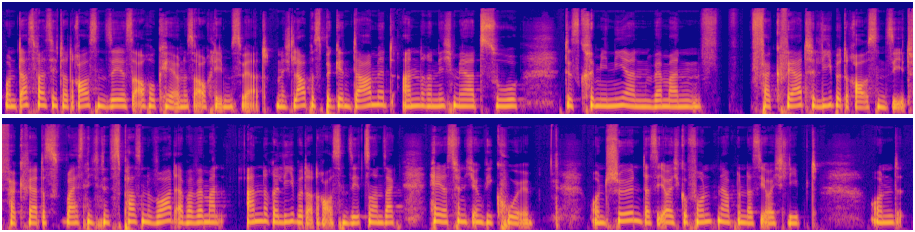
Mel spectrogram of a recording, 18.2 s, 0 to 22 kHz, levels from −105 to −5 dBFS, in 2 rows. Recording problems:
squashed, flat; somewhat

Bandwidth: 17.5 kHz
